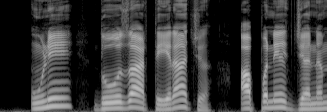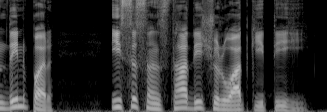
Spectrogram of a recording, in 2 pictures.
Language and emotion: Dogri, neutral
